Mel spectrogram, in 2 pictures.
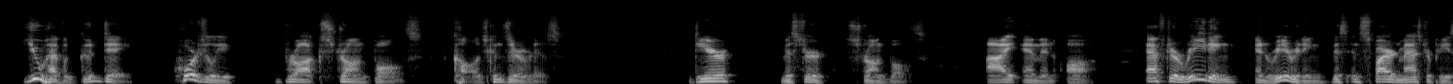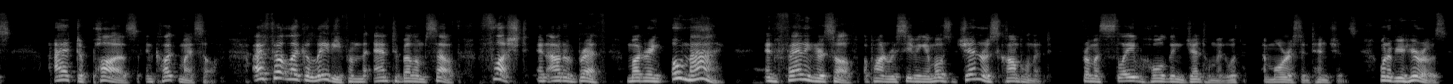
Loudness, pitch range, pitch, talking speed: -26 LUFS, 105-160 Hz, 130 Hz, 140 wpm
